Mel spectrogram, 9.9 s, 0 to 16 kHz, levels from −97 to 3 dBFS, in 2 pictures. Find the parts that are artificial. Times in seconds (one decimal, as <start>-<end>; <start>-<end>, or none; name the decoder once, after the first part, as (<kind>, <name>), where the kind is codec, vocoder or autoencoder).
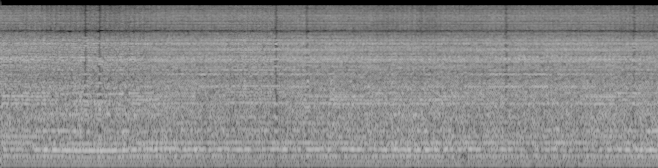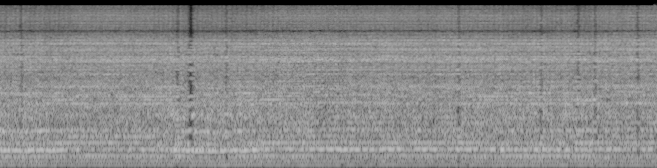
1.1-1.7 (vocoder, Vocos); 2.1-6.9; 7.5-9.9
